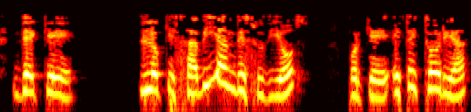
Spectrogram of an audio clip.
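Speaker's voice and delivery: normal talking voice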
